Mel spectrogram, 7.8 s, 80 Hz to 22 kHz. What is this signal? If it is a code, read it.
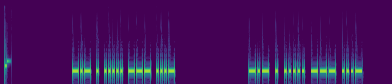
Morse code, heard as a keyed tone, about 28 wpm, 700 Hz. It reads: KE5OV KE5OV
